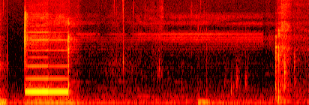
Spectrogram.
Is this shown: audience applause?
no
